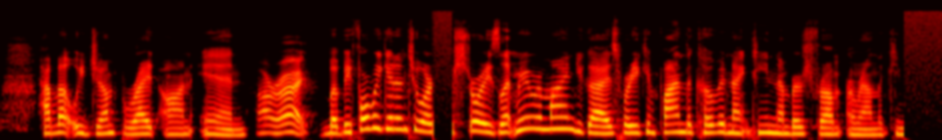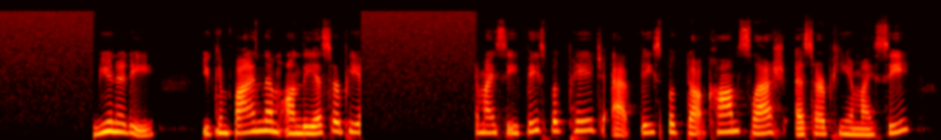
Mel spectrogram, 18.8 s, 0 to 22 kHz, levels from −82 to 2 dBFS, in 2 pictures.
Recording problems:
audio cutting out; filled with static; at 4.5 s, at 9 s for 1.5 s and at 13 s for 1 s

